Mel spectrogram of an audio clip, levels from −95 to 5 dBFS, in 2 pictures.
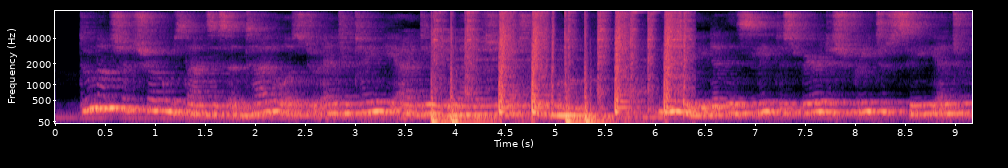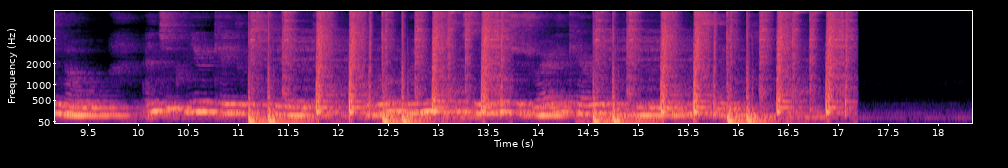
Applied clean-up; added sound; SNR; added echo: none; Drum kit; -2 dB; reverberation time 1.2 s.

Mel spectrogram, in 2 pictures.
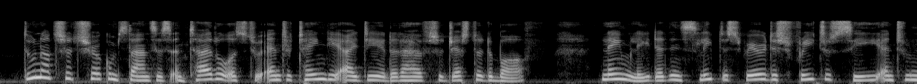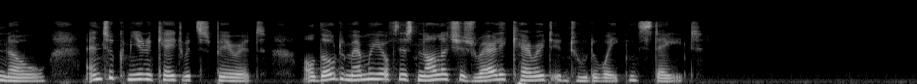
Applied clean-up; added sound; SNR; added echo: none; none; none; none.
